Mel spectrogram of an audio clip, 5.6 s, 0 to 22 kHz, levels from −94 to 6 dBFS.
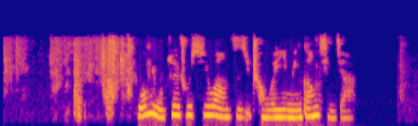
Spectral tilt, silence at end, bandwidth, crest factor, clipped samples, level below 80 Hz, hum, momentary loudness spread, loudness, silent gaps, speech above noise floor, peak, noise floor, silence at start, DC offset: -4.5 dB/octave; 0.9 s; 8 kHz; 14 dB; under 0.1%; -56 dBFS; none; 19 LU; -14 LUFS; none; 72 dB; -2 dBFS; -85 dBFS; 0.05 s; under 0.1%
